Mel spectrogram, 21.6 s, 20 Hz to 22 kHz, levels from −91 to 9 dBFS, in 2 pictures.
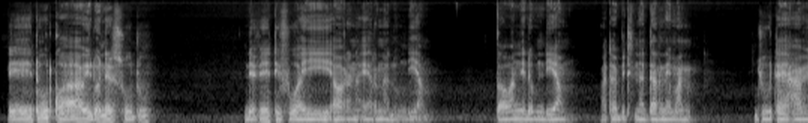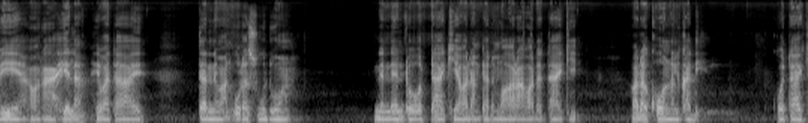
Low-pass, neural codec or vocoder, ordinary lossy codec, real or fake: none; none; none; real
